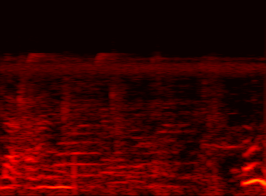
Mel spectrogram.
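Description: A woman's voice exclaiming "oh my God", with a few faint clicks.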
